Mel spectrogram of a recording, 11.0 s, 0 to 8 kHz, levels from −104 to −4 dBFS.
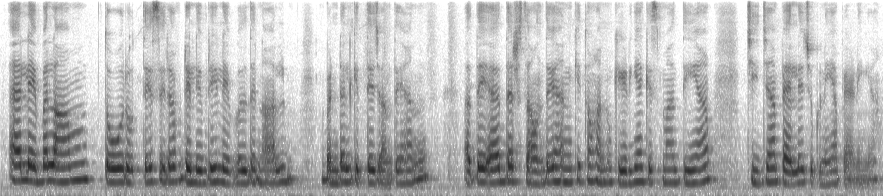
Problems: none marked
